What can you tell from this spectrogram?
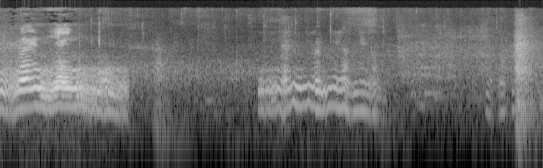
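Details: Stray mother cat with seven kittens, four white and one tortoiseshell born to her plus two adopted orphans; two loud, wavering meows about two seconds apart, each over a second long, then a brief click.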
